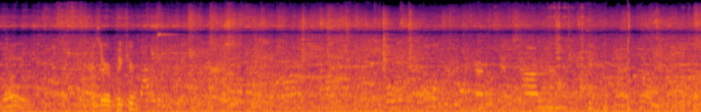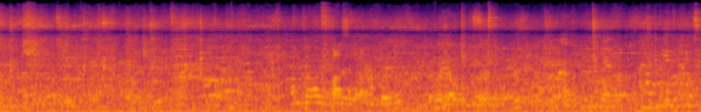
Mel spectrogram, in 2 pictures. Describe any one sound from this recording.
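A crowd of men and women chatters nearby in a busy room.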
